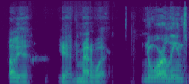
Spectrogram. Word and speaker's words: New Orleans: New Orleans begs to differ. Sorry, Narlands is the proper way of saying it.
